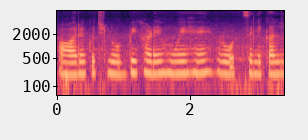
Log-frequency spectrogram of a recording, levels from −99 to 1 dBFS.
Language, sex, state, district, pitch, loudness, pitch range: Hindi, female, Chhattisgarh, Bilaspur, 210 Hz, -18 LUFS, 200-215 Hz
